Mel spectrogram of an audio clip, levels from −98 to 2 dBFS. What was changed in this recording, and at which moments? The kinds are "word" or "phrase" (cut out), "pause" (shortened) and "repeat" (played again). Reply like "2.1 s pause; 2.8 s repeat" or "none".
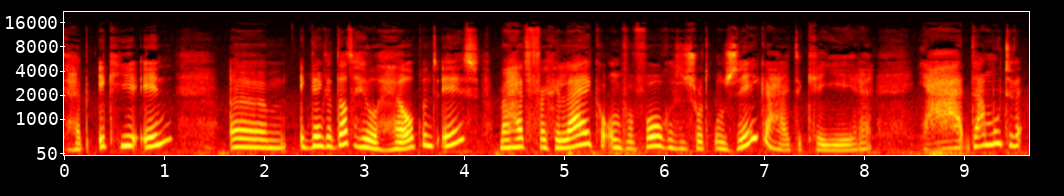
4.2 s pause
